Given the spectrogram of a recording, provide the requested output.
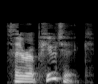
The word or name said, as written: therapeutic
